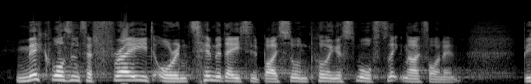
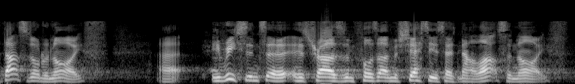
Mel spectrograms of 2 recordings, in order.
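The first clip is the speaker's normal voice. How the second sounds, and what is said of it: Attempted Australian accent. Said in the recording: “that was meant to be an Australian accent.”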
